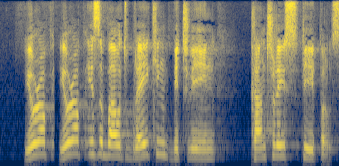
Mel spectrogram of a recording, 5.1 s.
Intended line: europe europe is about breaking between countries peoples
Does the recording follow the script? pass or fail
pass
